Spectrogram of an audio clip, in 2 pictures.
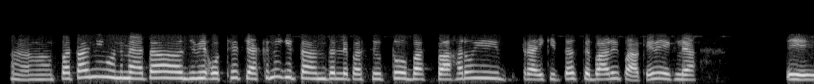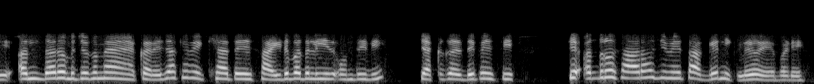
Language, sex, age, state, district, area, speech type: Punjabi, female, 30-45, Punjab, Fazilka, rural, conversation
